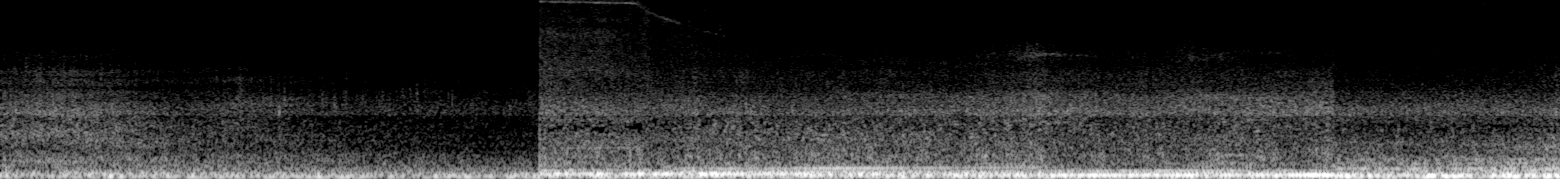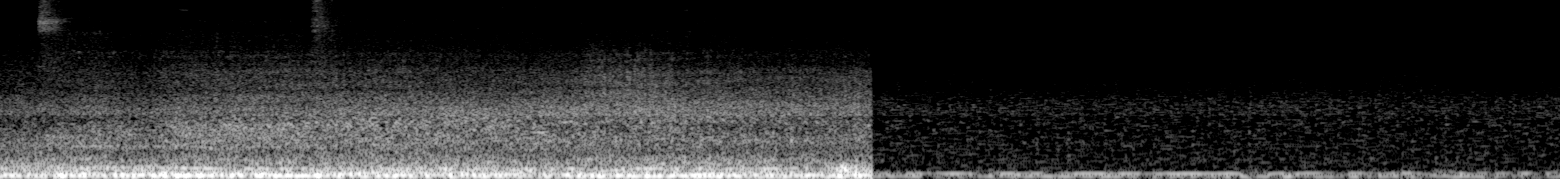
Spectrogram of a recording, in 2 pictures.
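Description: City road traffic: cars driving past with engine rumble and tyre noise. It gets louder about five seconds in and drops to a quieter, low hum about six seconds before the end.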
